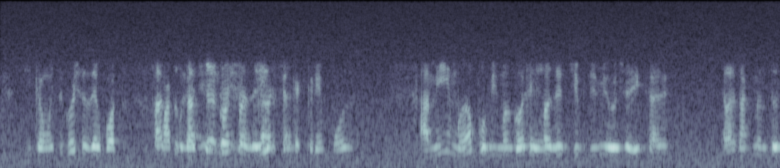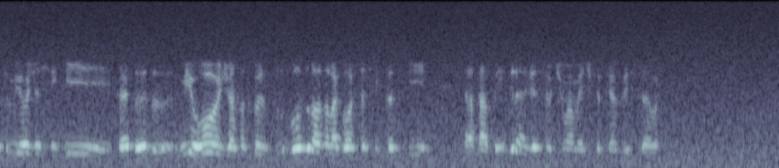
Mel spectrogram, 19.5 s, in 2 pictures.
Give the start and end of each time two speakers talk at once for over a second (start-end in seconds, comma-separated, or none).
1.9-3.7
